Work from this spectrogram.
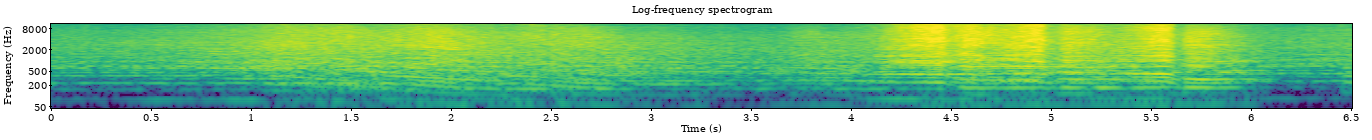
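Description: Race cars in the iRacing sim with lap traffic ahead of the leaders: engines rise and fall as cars accelerate and pass, a loud sustained roar that swells again toward the end, no talk over it.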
